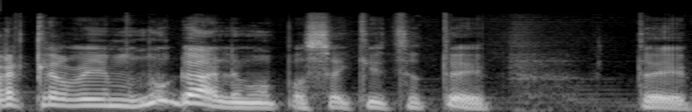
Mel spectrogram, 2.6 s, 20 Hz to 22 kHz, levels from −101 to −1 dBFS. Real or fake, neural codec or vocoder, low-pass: fake; codec, 44.1 kHz, 7.8 kbps, Pupu-Codec; 14.4 kHz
